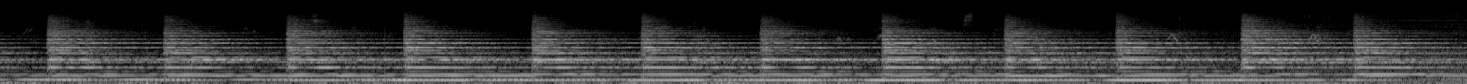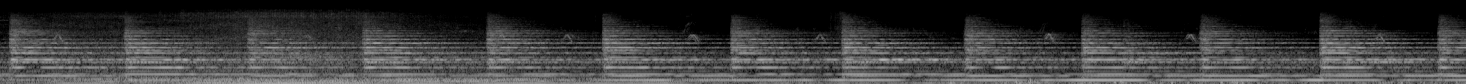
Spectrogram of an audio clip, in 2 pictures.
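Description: A church tower's four-bell peal, the largest bell in G-flat, swung in the Tyrolean style and ringing all together in full. The strikes come about one to two a second and overlap over a continuous hum.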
